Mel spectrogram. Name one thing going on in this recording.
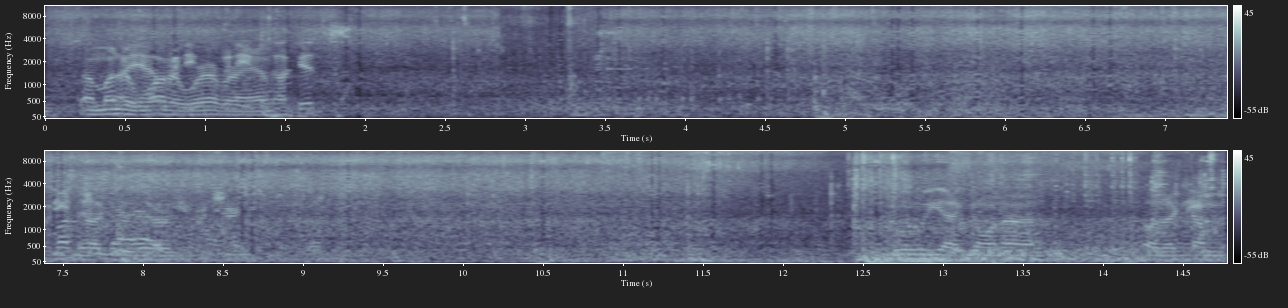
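Rough sea waves surge and crash steadily.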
